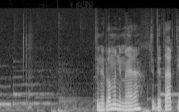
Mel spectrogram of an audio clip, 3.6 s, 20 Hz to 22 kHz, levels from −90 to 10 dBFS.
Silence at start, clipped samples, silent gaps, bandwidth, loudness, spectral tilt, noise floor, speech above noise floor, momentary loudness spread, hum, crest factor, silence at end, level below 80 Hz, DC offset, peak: 0 s; under 0.1%; none; 15.5 kHz; -14 LUFS; -7 dB/octave; -38 dBFS; 24 dB; 21 LU; none; 16 dB; 0 s; -36 dBFS; under 0.1%; 0 dBFS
